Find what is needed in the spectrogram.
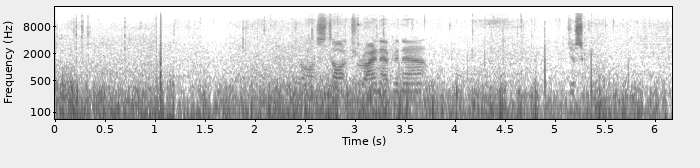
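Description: Strong wind buffeting the microphone, a loud low rumble throughout. A person's voice is heard briefly, about two and a half seconds in.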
